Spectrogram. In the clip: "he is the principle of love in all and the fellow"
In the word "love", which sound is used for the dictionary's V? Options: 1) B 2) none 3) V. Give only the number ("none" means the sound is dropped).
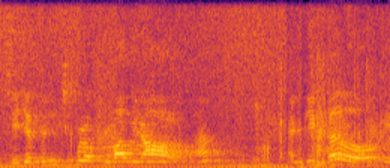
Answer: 2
